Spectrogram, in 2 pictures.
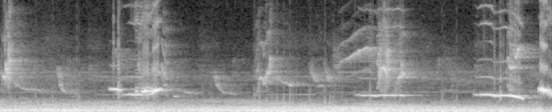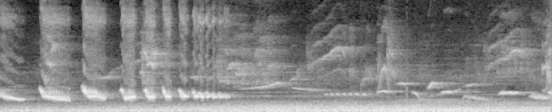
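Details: White-rumped shama singing as training for a bird reluctant to sing: varied whistles and chirps, then a series of about eight loud descending slurred notes, under heavy steady background noise.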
